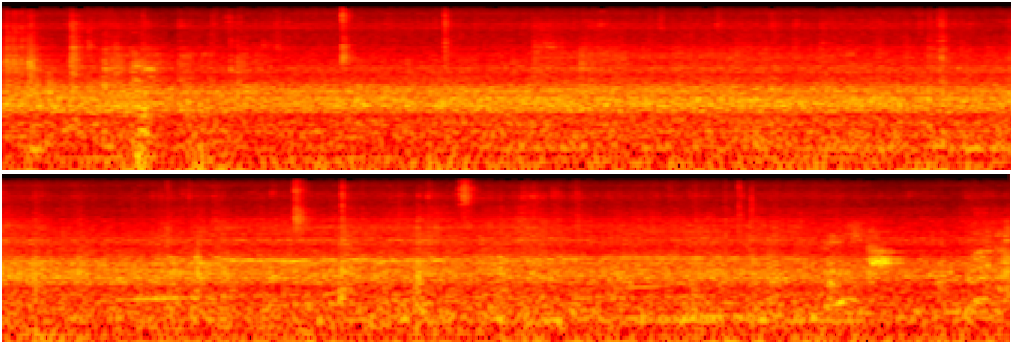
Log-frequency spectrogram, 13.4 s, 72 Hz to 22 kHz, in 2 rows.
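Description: Yoro Railway 610 series electric train pulling away and gathering speed, heard from inside the cab: a steady rumble of motors and wheels on the rails, with a few sharp clicks.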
